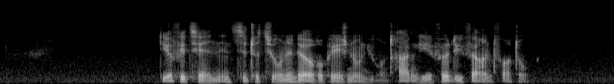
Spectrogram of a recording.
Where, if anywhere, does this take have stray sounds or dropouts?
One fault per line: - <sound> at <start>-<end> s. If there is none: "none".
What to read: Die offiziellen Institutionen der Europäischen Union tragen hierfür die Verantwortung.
none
